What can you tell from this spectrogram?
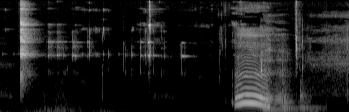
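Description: cocktail glasses clinking

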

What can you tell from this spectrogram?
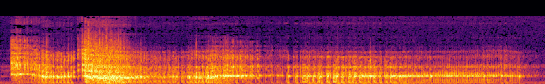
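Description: lion roaring

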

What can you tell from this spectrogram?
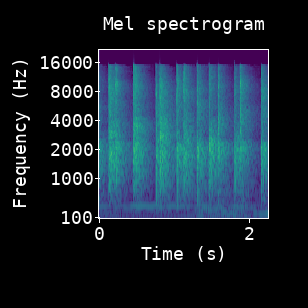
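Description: audience applause

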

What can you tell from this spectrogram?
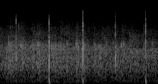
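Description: round of applause

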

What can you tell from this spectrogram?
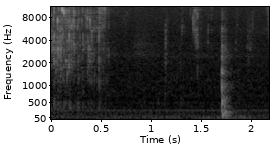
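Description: sipping beer

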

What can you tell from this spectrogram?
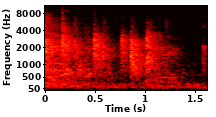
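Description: audience clapping

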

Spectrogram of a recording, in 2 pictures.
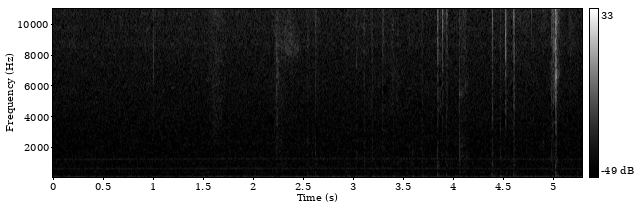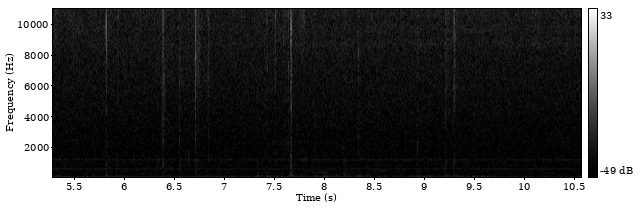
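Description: computer mouse clicking

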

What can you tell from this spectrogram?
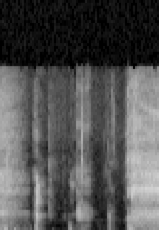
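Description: sneeze

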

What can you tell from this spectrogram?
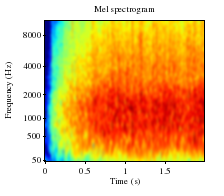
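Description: applause

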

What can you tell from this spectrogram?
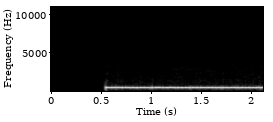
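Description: phone call ringing unanswered

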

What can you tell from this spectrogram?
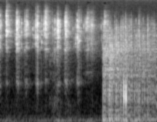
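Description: dice being rolled

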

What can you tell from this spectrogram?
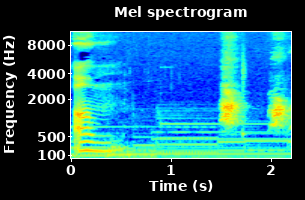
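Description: dogs barking

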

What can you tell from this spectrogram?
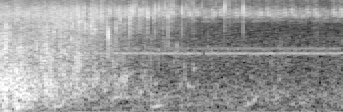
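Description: water pouring

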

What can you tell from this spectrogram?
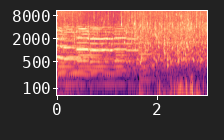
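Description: river water flowing

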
